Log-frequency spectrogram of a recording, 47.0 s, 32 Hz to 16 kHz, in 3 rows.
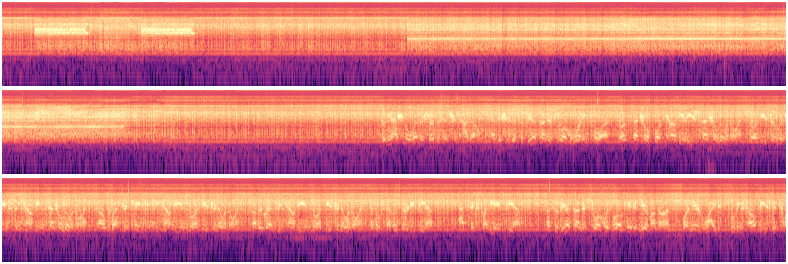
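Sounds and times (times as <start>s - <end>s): static hiss: 0.0s - 47.0s
steady warning alarm tone: 8.1s - 18.2s.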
